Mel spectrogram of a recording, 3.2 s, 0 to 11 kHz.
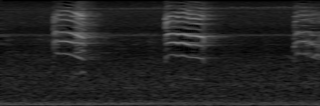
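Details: Background blue jay calls recorded 4 September 2014: three rasping, jeering notes, the last cut short, set against constant low-pitched ambient noise.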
